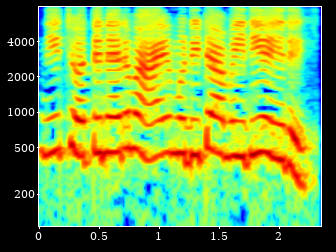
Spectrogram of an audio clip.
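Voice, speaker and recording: A high, bright cartoon voice of a sharp-tongued old grandmother, as a woman puts her on. She scolds and laments in a broad Tirunelveli accent. Her tone is bossy throughout. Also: fairly even intonation, moderate pace. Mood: scolding, lamenting. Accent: Tirunelveli Tamil.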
